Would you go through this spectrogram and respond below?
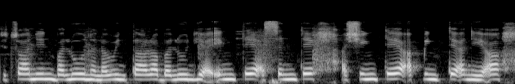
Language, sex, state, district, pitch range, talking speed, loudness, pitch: Mizo, female, Mizoram, Aizawl, 225-245 Hz, 245 wpm, -11 LUFS, 235 Hz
